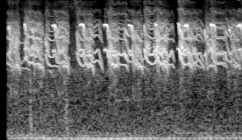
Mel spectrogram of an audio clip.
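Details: Young common blackbirds giving high, thin, scratchy calls in quick overlapping bursts, each burst a fraction of a second long, packed closely with brief gaps.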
